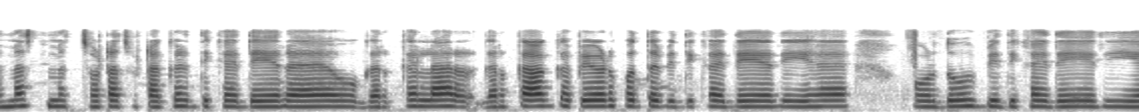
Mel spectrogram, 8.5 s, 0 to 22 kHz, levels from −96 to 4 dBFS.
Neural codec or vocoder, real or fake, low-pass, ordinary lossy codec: none; real; 7.2 kHz; none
